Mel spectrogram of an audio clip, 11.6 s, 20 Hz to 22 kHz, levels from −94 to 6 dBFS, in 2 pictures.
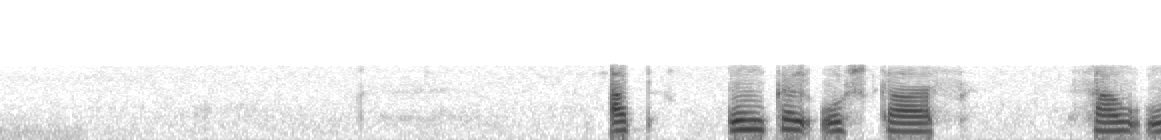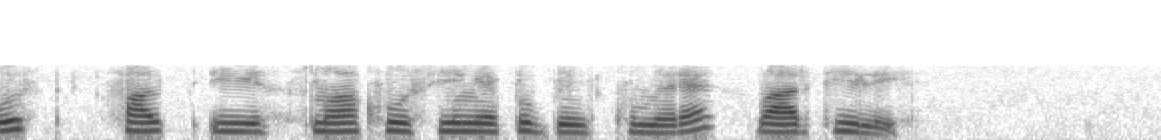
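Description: Throughout, the speech passes through a GSM full-rate codec at what sounds like 13 kbps, with regular-pulse excitation giving a buzzy, gravelly roughness inside a 200 Hz to 3.6 kHz band. Lost GSM frames at 2.02 to 2.05 s and 4.60 to 4.67 s, each about 40 ms, are bridged by repeating the previous frame, leaving brief metallic rings.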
